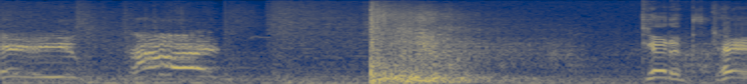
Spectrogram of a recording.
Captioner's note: fires gunshot in air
